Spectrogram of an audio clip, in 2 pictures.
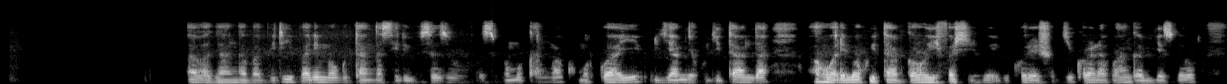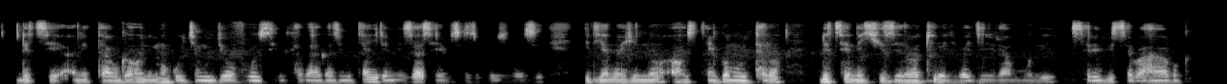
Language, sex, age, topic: Kinyarwanda, male, 18-24, health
